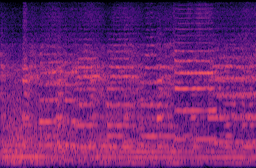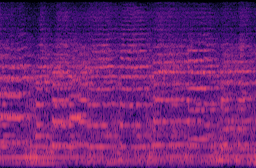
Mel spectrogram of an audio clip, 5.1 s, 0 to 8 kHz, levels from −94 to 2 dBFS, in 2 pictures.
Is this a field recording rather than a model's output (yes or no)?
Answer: no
